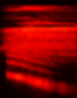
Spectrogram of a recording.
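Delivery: long sighed "ah", letting go; relaxed sigh. Acted. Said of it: "Like a relaxing sound".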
